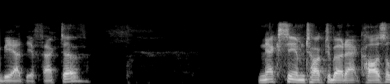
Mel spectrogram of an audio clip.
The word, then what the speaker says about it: NXIVM: And for anyone trying to find about Nexium, it's spelled a bit weird. It's spelled NX. How do they spell it? Nexium. I think it's NXIVM.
